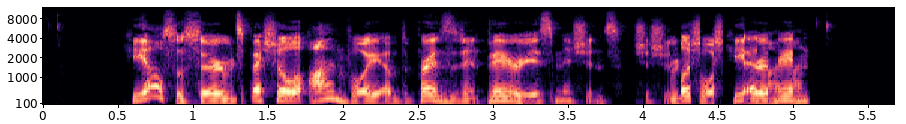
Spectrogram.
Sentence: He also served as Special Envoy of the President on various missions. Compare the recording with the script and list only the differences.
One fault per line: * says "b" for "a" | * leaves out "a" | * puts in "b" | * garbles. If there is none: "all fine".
* leaves out "as"
* leaves out "on"
* garbles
